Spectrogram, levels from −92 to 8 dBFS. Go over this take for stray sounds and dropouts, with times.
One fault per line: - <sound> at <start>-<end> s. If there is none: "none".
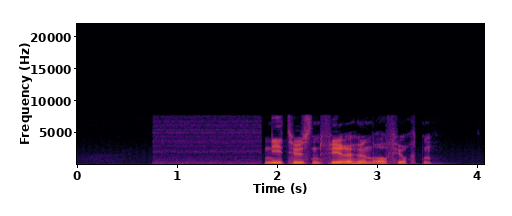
none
